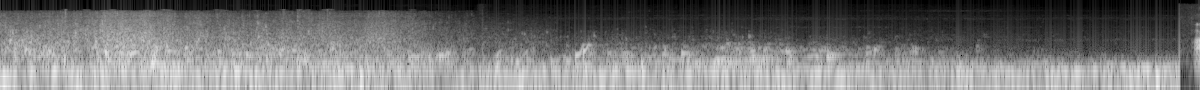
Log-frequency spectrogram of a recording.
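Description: Water-plunge sound effect: a rushing splash that fades after about two seconds into low underwater bubbling and rumble, cutting off abruptly just before the end.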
